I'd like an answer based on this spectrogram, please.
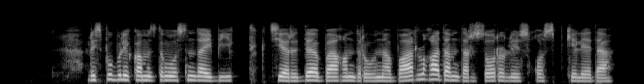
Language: Kazakh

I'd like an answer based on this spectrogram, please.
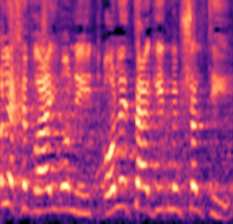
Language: Hebrew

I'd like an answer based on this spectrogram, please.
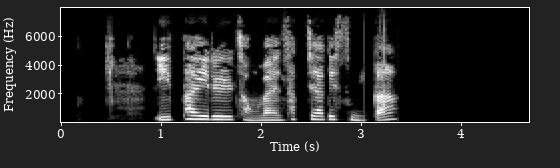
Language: Korean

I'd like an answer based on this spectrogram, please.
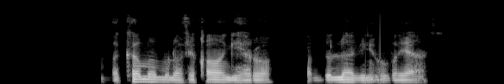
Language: Indus Kohistani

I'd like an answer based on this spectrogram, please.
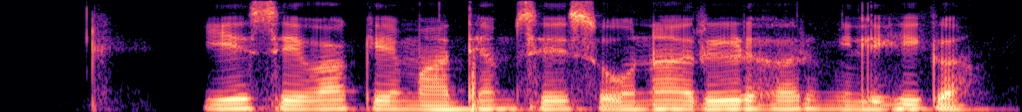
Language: Chhattisgarhi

